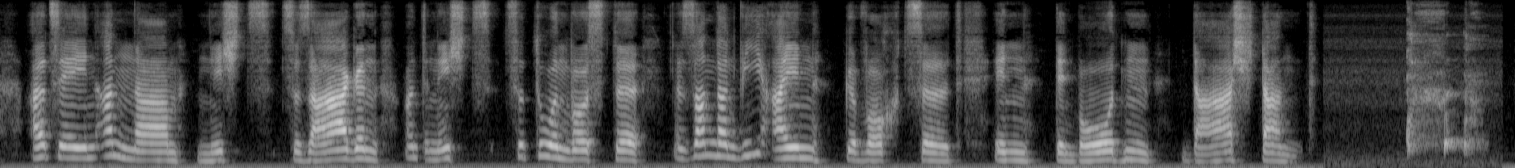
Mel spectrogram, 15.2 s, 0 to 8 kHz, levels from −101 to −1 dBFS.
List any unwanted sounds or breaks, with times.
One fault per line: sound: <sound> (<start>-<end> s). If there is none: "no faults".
sound: cough (14.0-14.9 s)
